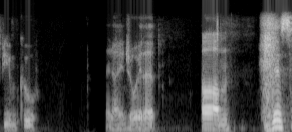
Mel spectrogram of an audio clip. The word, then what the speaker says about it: Spumco: So the name of his country, which looks like it says Spumco, is actually pronounced Spumku.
